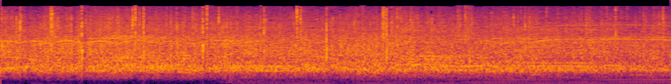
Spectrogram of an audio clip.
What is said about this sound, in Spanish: Así que suerte a todos y una ovación que vaya ya por delante.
